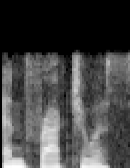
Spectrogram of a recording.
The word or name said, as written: anfractuous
